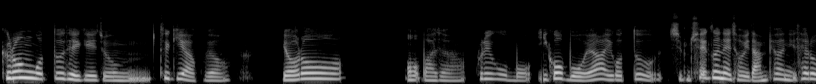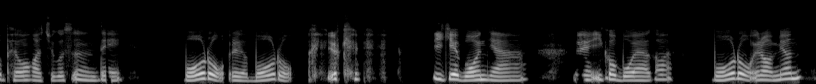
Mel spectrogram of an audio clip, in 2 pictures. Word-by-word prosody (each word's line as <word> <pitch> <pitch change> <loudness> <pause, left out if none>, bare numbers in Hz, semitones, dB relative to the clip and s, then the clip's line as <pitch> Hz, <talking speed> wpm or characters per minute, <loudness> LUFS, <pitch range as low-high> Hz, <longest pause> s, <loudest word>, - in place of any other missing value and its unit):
그런 300 +1 +8
것도 265 +1 +1
되게 205 -4 +2
좀 185 +3 -4
특이하고요. 200 - -3 0.5
여러 255 +4 +4 0.6
어 200 - -2
맞아요. 180 -2 -7
그리고 255 -3 -4
뭐 180 -3 -8
"이거 270 +3 +2
뭐야?" 195 +4 0
이것도 210 +1 -4
지금 - - -10
최근에 285 -4 +4
저희 205 -5 -3
남편이 205 +6 -2
새로 255 -1 +2
배워 195 -1 -3
가지고 185 0 -5
쓰는데 200 -1 -4 0.8
"뭐로."래요 190 -4 +3
"뭐로." 185 +3 0 0.3
이렇게 250 0 0 0.7
이게 240 -3 +6
뭐냐. 190 0 0 0.6
네 210 - -1
"이거 235 0 +1
뭐야."가 190 +4 -2 0.4
"뭐로." 220 +3 +3
이러면 225 +7 +1
210 Hz, 270 characters per minute, -23 LUFS, 190-250 Hz, 0.8 s, 그런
